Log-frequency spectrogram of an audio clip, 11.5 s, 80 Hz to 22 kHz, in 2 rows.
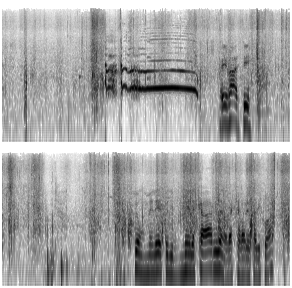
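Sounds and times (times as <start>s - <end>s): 
faint outdoor noise: 0.0s - 11.5s
rooster crowing: 2.0s - 4.1s
speech: 4.4s - 5.1s, 8.4s - 11.3s.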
